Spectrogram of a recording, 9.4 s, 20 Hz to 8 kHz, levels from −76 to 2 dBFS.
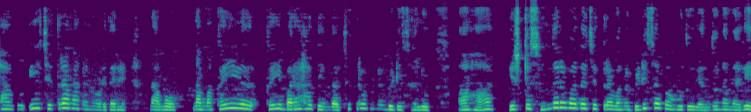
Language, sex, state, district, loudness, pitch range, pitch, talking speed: Kannada, female, Karnataka, Dharwad, -18 LUFS, 220-285 Hz, 245 Hz, 115 wpm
